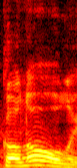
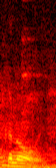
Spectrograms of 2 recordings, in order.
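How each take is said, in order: First: The word is said in an exaggerated accent. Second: The word is said in a plain accent.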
